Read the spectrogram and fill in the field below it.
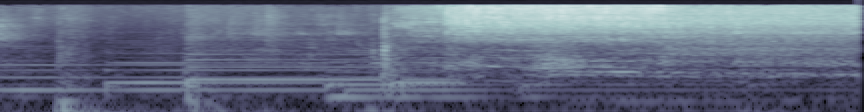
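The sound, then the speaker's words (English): In the morning, a tap turns on and water runs steadily into a dog's water bowl, a bright hissing stream after a few clinks and bumps, continuing until the end. “Water.”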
